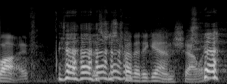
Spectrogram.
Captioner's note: laughing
